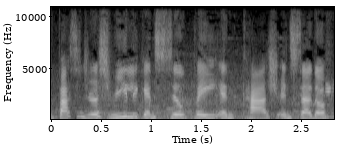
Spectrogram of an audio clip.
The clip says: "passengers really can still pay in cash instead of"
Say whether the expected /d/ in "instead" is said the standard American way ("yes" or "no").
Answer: yes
